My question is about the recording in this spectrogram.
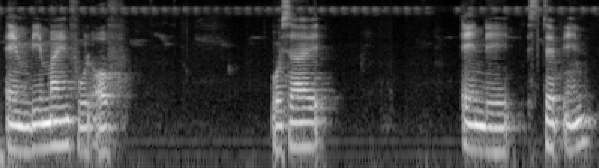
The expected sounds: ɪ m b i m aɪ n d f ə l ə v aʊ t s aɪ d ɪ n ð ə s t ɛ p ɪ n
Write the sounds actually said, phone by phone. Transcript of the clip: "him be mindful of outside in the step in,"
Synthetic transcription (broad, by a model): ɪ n b i m aɪ n d f ə l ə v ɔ s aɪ ɪ n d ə s t ɛ p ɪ n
